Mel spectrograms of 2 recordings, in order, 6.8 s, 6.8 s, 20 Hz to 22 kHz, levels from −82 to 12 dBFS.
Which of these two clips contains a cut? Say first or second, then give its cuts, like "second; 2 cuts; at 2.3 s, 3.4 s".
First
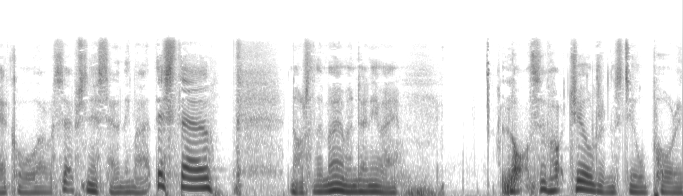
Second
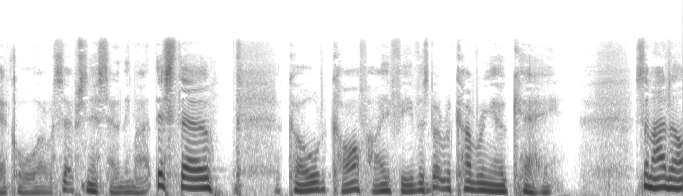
second; 2 cuts; at 2.7 s, 4.3 s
